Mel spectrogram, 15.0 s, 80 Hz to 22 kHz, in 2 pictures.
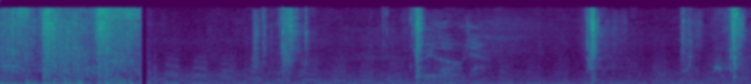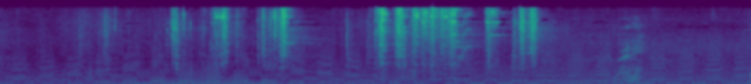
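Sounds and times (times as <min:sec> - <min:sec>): film score: 0:00.0 - 0:15.0
low drone: 0:01.5 - 0:15.0.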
